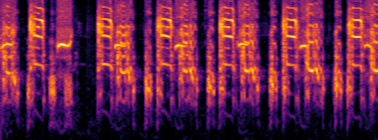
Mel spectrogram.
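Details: Grey francolin calling loudly: dense, harsh, rapidly repeated notes that run almost continuously with only brief gaps.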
